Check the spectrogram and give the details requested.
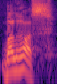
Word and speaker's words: Walras: Walras, and his name is pronounced that way because he came from Switzerland.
